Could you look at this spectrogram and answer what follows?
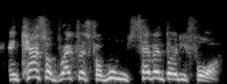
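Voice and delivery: high, insistent retold yell; imitated yelling guest. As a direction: imitate a guest announcing his demand to everyone. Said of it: "He's yelling this".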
